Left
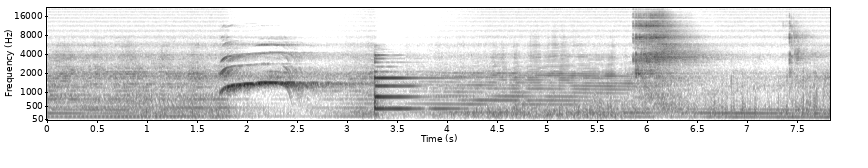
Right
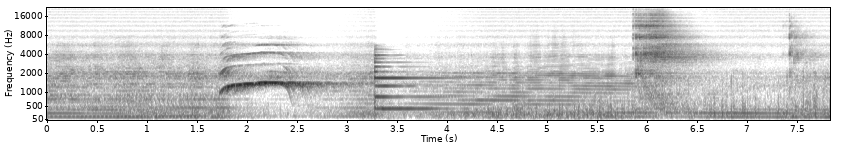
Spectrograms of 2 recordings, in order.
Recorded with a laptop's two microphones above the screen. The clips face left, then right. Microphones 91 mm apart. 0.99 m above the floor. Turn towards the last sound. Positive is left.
turn(degrees=-10)  # may be behind; listen again after turning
